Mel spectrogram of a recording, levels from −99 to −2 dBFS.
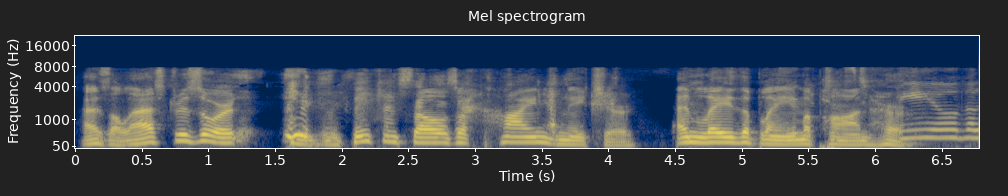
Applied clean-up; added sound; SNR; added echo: neural mask model Resemble Enhance denoiser.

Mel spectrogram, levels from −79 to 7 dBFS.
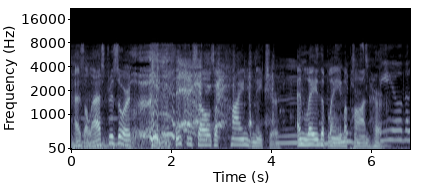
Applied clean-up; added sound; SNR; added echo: none; Cough; 3 dB; none.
